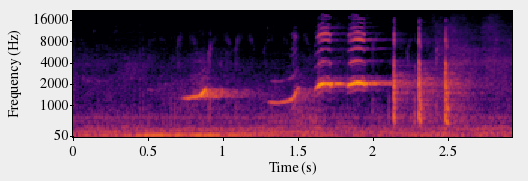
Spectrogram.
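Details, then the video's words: Pet parrot chattering while splashing through its shower bath indoors: a soft rising whistle, then a brighter upslurred whistle into a held note, followed by three sharp clicks over a steady low hum. "Chatty Parrot's Hilarious Shower Time"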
